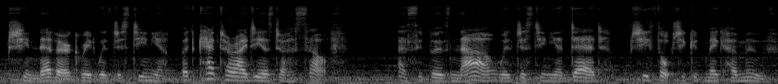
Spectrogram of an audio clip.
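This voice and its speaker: An actress playing a poised, devout and steely spymaster in a video game cutscene, speaking in a controlled, deliberate way. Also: female voice, deep voice, steady tone, lightly acted, rough recording. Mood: cold, accusing. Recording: music behind the voice.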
